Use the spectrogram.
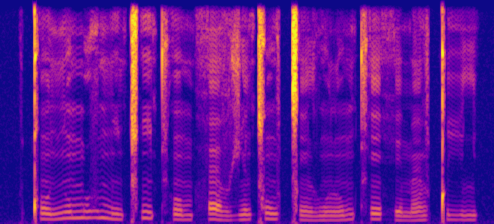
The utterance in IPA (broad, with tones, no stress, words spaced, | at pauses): ǃõ˨ɲũ˦mu˦vmĩ˨ ǁĩ˦ cʰõ˨m hæ˦˨v ʒẽ˦ǀũ˦v ǀẽ˨lvũ˨l ũ˦mcʰẽ˦he˨m æ̃˦vǃi˦l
